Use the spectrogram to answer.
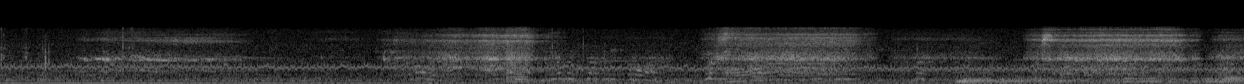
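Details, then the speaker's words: Male friend asleep on Super Bowl night: rough, rattling snores on breaths about every three to four seconds, with faint room noise, described as weird; ordinary snoring. "so I'm watching this sorry ass Super Bowl game but it's this one annoying thing that keeps on getting on my nerves it's me snoring"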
